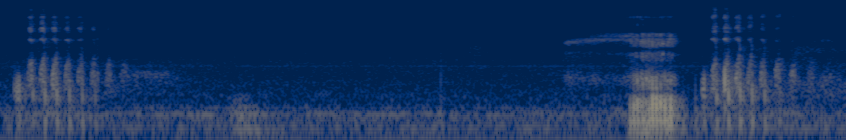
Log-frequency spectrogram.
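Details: Sleeping German Boxer puppy snoring and puffing its cheeks: rasping pulsed snores at the start and end, with a loud, harsh snort in between and quiet breathing elsewhere.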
